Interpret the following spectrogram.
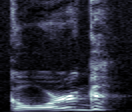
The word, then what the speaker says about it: Gorg: gave him a name his name is Commander gorg g o r g i don't know almost like you made it up yourself I didn't but I I didn't so it spelled like it sounds okay cool y cool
